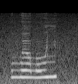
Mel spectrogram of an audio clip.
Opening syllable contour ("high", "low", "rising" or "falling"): high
